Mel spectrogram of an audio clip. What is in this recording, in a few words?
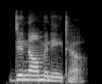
"denominator", Indian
